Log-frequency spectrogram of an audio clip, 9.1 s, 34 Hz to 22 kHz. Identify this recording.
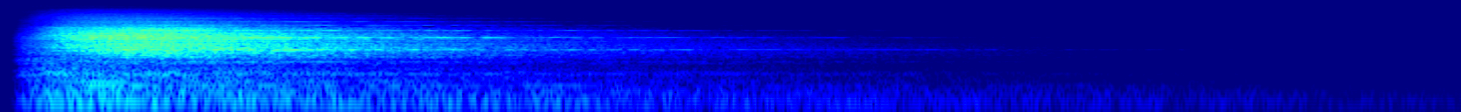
Horror Cinema 6 2014
I suppose one could call this an impact sound. It's not too abrupt, but given the right atmosphere I'm sure it can be used as one.
Created with an EMX-1, Prism, Absynth 5, and processed through Alchemy.
Spooky, Atmosphere, Ambient, Impact, Creepy, Cinematic, Tense, Horror, Sound-Design, Film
